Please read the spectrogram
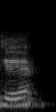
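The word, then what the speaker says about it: ز: আমরা এই যে র অক্ষর এর উপরে একটা নোক্তা দিলে হয় যা, কেমন হবে উচ্চারণ? যা, এরকম হালকা আওয়াজ হবে, যা, যা।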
